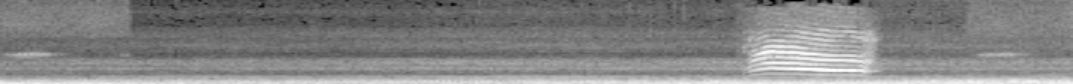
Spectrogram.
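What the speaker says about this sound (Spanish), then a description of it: "Y otro gatito." A cat meows once, a rising then falling wail at moderate distance, inside an abandoned train station over a steady low background hum.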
